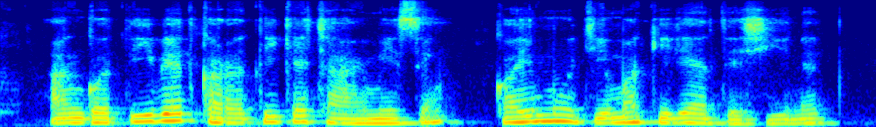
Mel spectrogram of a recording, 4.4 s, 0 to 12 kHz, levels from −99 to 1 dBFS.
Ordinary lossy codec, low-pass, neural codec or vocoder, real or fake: Opus, 16 kbps; 10.8 kHz; none; real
